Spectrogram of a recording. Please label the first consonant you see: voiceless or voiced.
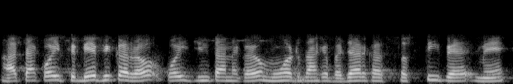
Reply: voiced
